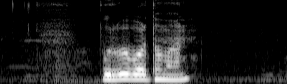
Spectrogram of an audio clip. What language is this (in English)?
Santali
